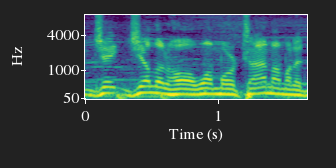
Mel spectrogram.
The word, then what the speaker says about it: Gyllenhaal: hear jmv say jake gyllenhaal one more time i'm gonna drive off the road i'm 98 sure it's a g and not a j i'm snooty i'm being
